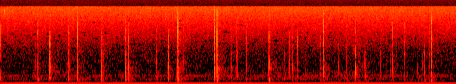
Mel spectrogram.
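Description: Long pink-painted nails tap and scratch the black glass screen of an iPad, a thin, solid tablet lying flat with its screen facing up. It makes a quiet, irregular string of sharp, dry clicks that stop almost instantly. A faint low hum sits underneath.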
